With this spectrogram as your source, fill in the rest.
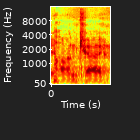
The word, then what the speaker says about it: Honkai: Hokai Star Rail is a bit more. Did he just call it Hokai Star Rail? Yeah, I didn't put the N in there. It did say Honkai.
